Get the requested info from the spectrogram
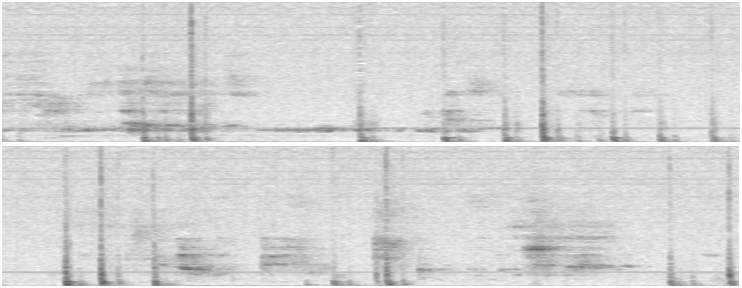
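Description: Typing on a computer keyboard: irregular, heavy key strikes with a thump to them, in quick runs and short pauses.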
